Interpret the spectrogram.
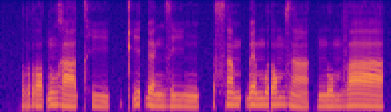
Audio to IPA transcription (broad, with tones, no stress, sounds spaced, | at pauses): r ɔ˨ ɗ ũ˦ ɣ aː˨ tʰ i˨ | kʼ i˦ ɗ ɛ˨ ŋ z i˨ ŋ | s ã˦ m ɓ ɛ˦ m ʊ˦ ɾ ɔ˦ m z ã˨ | n oː˨ m v aː˦˨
